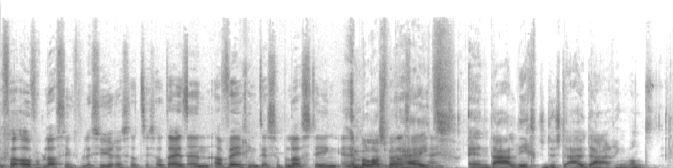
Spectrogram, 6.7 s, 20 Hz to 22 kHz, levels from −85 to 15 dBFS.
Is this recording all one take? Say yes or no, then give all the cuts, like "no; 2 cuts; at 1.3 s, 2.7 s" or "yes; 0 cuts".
no; 1 cut; at 1.9 s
